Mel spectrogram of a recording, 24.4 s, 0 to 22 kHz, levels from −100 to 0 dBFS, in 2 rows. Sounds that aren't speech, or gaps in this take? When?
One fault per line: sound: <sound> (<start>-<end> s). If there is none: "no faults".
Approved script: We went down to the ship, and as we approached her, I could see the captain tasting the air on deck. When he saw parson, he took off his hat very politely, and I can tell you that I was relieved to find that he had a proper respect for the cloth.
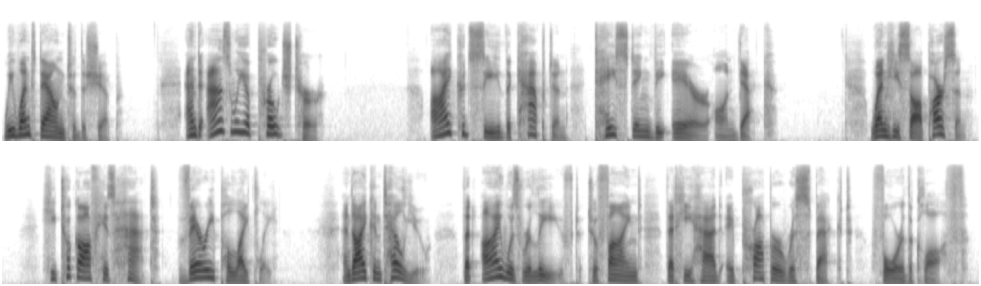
no faults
